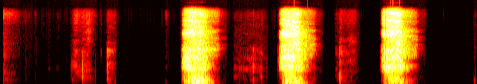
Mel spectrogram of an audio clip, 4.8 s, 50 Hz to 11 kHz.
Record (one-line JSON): {"exhalation_length": "4.8 s", "exhalation_amplitude": 32768, "exhalation_signal_mean_std_ratio": 0.33, "survey_phase": "beta (2021-08-13 to 2022-03-07)", "age": "18-44", "gender": "Male", "wearing_mask": "No", "symptom_cough_any": true, "symptom_shortness_of_breath": true, "symptom_fatigue": true, "symptom_fever_high_temperature": true, "symptom_headache": true, "smoker_status": "Never smoked", "respiratory_condition_asthma": true, "respiratory_condition_other": false, "recruitment_source": "Test and Trace", "submission_delay": "3 days", "covid_test_result": "Positive", "covid_test_method": "LFT"}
